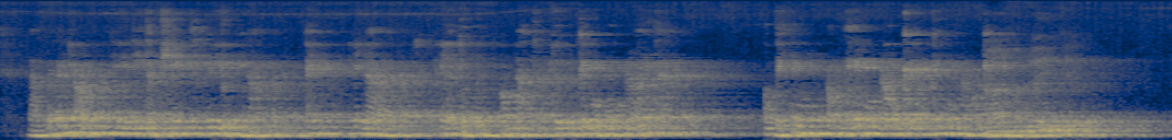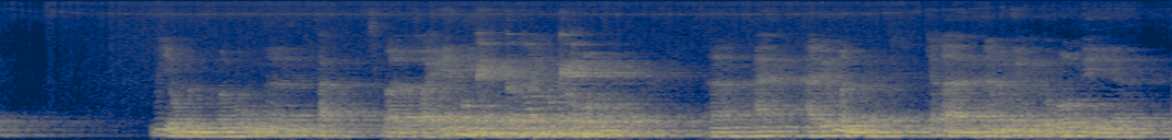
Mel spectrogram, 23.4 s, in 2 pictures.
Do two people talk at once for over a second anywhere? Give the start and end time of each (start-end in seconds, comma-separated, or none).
16.3-17.6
